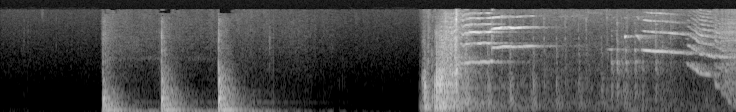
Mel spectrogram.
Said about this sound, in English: Mrs. Crane knocks at the door and Mr. Fox opens it.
